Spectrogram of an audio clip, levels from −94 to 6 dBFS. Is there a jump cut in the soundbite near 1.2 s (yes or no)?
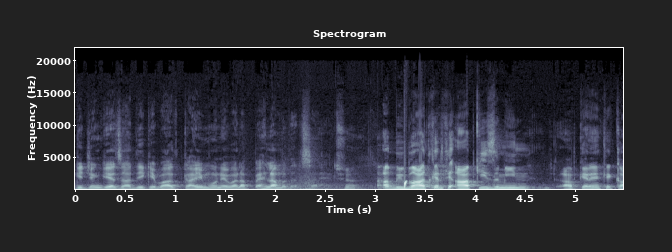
no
